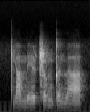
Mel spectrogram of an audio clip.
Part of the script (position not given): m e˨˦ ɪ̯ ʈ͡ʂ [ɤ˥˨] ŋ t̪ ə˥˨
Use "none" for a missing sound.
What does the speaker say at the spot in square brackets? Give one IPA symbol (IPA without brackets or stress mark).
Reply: ɤ˦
